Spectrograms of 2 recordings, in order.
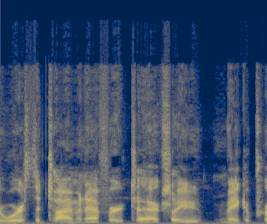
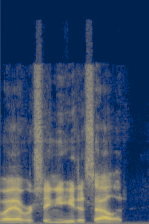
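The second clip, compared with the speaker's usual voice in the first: ordinary delivery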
